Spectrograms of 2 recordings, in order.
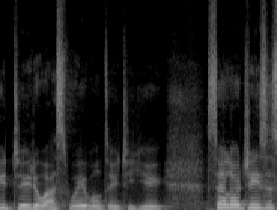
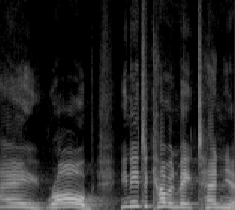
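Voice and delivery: play-acted calling out at top volume, full voice; 6 semitones higher, 5 dB louder than usual. Recounting how the woman next to them called over to Rob, retelling a yell. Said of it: "yells at the top of her voice".

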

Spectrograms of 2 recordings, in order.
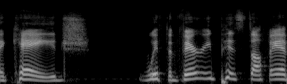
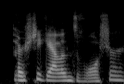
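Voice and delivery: put-on Irish accent, lower and quieter; 4 semitones lower, 8 dB quieter than usual. Coaching the other speaker on pronouncing the word water, in an Irish accent. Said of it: "saying it in an Irish accent".

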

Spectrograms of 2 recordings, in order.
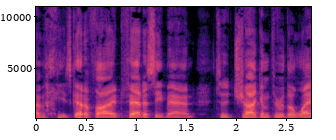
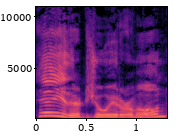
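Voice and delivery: put-on Scottish accent. Retelling a cartoon's voice-over talking to its character: imitating a Scottish-accented voice. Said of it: "where a Scottish, uh, voice guy goes".

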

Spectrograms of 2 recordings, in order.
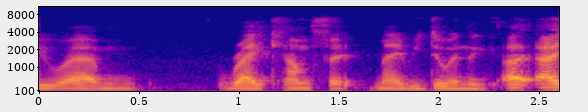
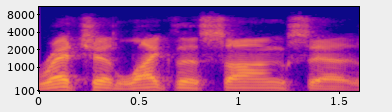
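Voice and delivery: cartoon character voice in radio style. Showing how a radio host talks: Todd Friel voice. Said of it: "that kind of voice".

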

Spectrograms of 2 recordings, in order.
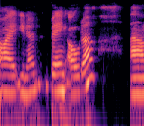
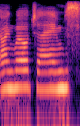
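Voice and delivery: worn-out voice, nearly used up; 3 semitones higher, 4 dB louder than usual. Just unmuted on a call, greeting the host, with a voice nearly gone. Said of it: "my voice is nearly gone there".

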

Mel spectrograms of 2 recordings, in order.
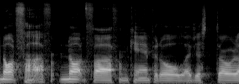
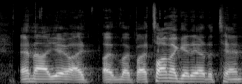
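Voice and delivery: usual speaking voice

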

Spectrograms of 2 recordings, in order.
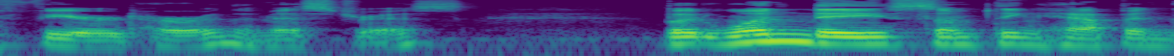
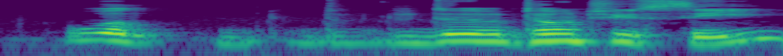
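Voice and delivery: stammering, slower and higher; 4 semitones higher than usual. A man answers Varvara Ivanova, stammering. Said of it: "He stammered".

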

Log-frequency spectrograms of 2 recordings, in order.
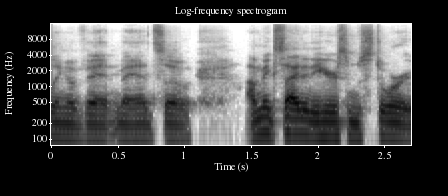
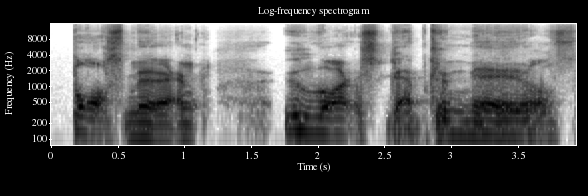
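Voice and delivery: deep, creepy wrestler voice. Imitating a wrestler's promo with a voice-altering effect: deep creepy Nails voice. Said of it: "really deep".

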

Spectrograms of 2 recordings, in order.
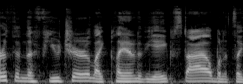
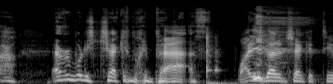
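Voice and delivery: play-acted, really annoyed, irritated, fed-up griping tone. Retelling a scene from a story, imitating an annoyed character. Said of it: "he gets really annoyed".

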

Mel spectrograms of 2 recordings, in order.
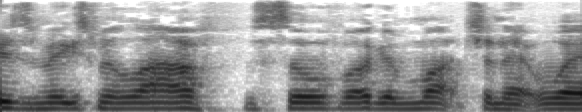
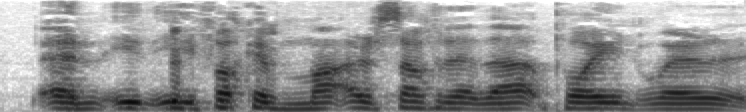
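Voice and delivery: usual speaking voice

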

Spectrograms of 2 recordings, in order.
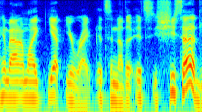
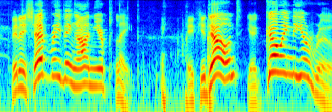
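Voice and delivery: very high, very loud, shrill, booming weird-dad scolding; 9 semitones higher, 9 dB louder than usual. Speaker imagines how a woman's very weird father talked, imitating a milquetoast father. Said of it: "Who must have talked like this!".

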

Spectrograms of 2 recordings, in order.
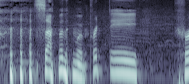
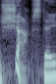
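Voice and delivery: put-on dismissive voice, sometimes quieter; 5 dB quieter than usual. Retelling a player answering the coach back: imitating Marcus Smart. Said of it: "Marcus Smart going".

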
